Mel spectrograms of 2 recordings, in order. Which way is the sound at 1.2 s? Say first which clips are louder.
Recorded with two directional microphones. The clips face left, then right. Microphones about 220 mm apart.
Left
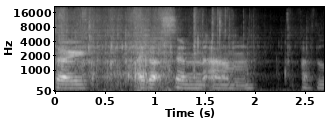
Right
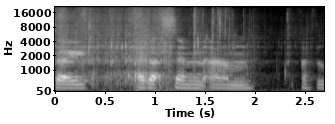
Right 5 dB; 45° right (ahead or behind).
